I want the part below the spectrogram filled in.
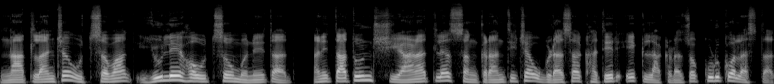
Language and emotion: Goan Konkani, neutral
